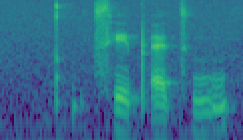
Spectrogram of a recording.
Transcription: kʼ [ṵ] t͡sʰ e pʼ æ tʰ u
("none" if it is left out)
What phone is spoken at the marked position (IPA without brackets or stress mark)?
ṵ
